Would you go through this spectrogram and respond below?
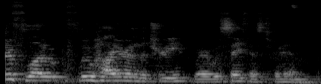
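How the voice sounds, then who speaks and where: Teenage male narrator for school stage reading: higher-pitched, scripted delivery, roomy recording with faint noise. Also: moderate pace, darkish tone. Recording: echoey classroom, distant mic, faint noise.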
